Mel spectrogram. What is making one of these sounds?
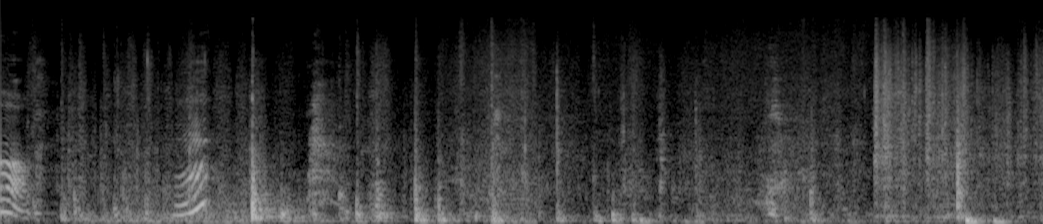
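Cloth and papers rustle as a man rummages.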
